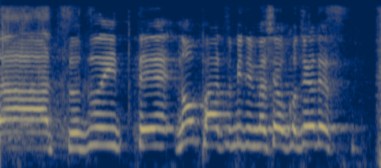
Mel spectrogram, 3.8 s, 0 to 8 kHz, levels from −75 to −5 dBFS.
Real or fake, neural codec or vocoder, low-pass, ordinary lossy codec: real; none; 7.2 kHz; AAC, 32 kbps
